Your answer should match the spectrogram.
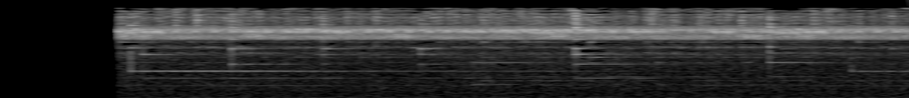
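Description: Song intro: scattered ringing chime notes at different pitches, each held a second or more, over a steady high hiss. It begins about a second in.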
